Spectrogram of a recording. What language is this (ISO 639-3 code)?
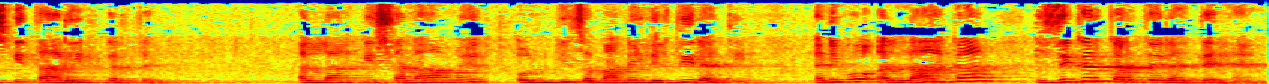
urd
